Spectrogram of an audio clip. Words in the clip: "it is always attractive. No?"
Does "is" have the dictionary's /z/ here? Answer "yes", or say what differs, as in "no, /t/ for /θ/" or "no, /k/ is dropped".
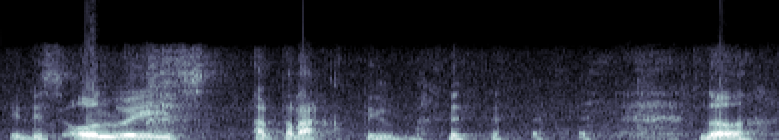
no, /s/ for /z/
